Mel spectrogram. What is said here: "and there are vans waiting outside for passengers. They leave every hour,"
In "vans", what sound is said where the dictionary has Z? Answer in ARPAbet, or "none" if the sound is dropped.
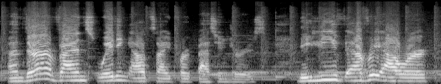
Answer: S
